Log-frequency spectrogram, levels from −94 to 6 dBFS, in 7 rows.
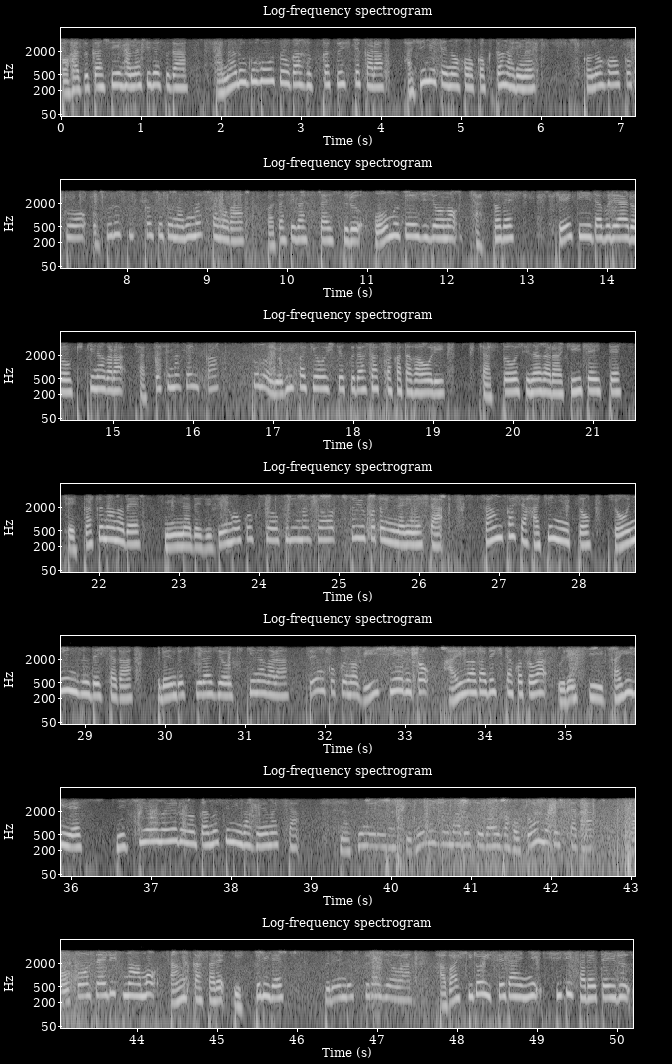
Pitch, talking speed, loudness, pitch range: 265 Hz, 340 characters per minute, -22 LUFS, 235-290 Hz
